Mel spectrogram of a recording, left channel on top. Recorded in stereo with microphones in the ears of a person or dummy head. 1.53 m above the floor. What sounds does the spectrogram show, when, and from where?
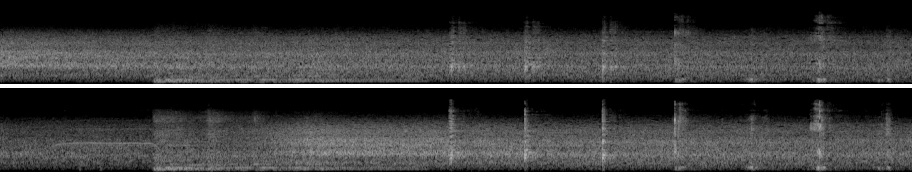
1.5 s knocking: 35° right (ahead or behind), 1.7 m
4.5 s tapping: 75° right (ahead or behind), 3 m
6.7 s chewing: 55° right (ahead or behind), 1.9 m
